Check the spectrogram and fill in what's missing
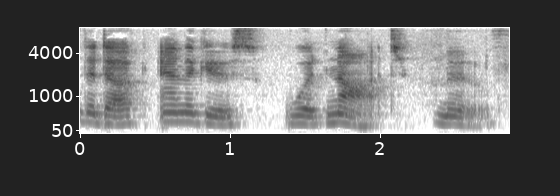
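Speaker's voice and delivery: ordinary delivery, nothing marked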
